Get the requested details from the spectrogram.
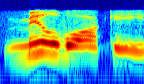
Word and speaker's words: Milwaukee: so many people mispronounce the city Milwaukee. It's M-I-L. So many people will say Milwaukee, M-A-U, or M-U-L.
